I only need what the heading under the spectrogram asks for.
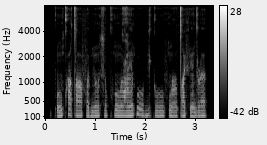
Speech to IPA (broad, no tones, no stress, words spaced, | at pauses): pʼũ kʰutˤøːfəbʲũː sukʰũːʕɛ̃puː bʲɛkuːfũː tˤøfʲə̃dɹə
